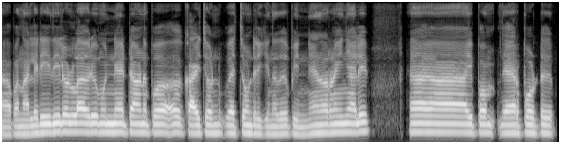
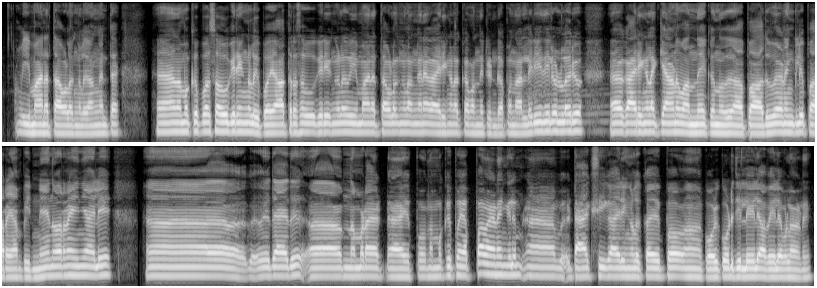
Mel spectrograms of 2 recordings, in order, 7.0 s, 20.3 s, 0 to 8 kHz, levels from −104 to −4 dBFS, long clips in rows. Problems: none marked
